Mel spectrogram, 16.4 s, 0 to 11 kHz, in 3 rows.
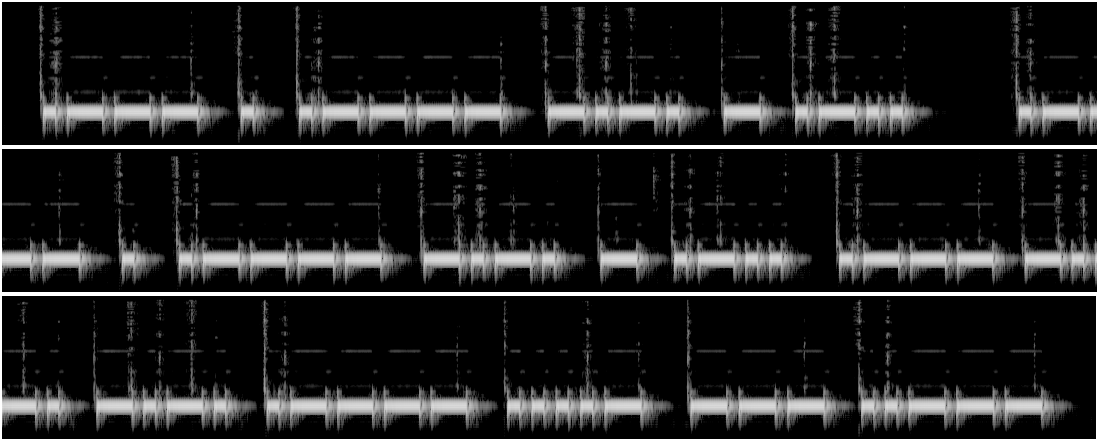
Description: Morse code, heard as a keyed tone, about 20 wpm, 660 Hz. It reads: JE1CTL JE1CTL JCC14O2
